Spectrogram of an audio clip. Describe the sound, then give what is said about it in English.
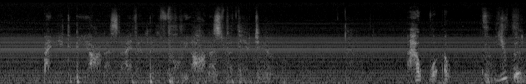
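A steady electrical buzzing hum drones without a break for the whole stretch, loud, while people talk intermittently over it. “this buzz must be loud enough to stop any recording it's devices”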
